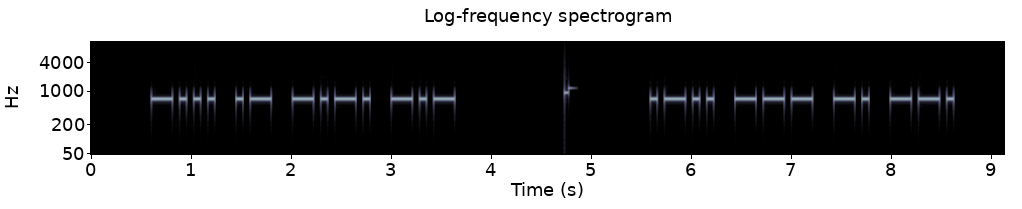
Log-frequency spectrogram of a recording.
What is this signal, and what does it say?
Morse code, heard as a keyed tone, about 17 wpm, 700 Hz. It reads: BACK LONG
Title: Sets of 2 Words - New Word Drill - 17wpm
